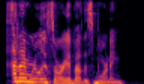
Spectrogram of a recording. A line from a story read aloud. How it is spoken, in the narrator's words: he blurts out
